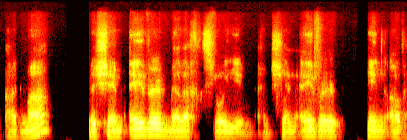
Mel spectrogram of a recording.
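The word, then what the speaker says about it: צְבֹיִים: This is a Tivkri situation where it looks like Tzviyim, right, the way it's spelled, but we're being told here in this Masoretic note that that's to be pronounced as Tzvoyim.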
